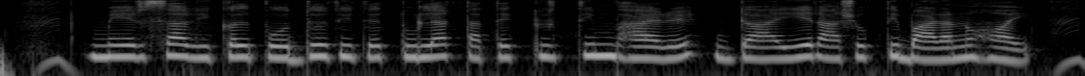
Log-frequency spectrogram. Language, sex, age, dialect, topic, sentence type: Bengali, female, <18, Jharkhandi, agriculture, statement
